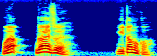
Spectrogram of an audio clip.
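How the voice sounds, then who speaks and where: A man's voice: fairly high pitch, big pitch swings, brisk, slight background noise. An actor playing a teasing, self-assured man in an audio drama, with a nonchalant, wry manner. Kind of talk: Japanese audio drama acting.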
